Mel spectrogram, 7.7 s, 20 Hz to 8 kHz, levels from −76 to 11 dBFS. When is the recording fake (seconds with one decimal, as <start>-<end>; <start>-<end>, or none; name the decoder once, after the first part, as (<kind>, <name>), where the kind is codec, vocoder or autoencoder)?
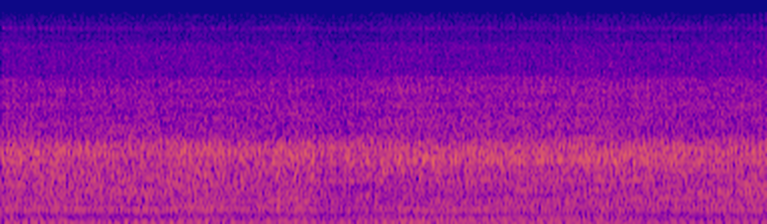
0.6-4.7 (vocoder, Vocos)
